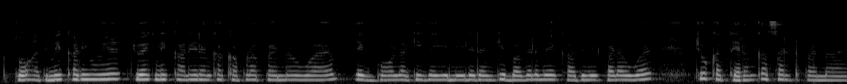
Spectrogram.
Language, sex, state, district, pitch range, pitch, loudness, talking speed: Hindi, male, Chhattisgarh, Kabirdham, 205-225 Hz, 215 Hz, -32 LUFS, 255 wpm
